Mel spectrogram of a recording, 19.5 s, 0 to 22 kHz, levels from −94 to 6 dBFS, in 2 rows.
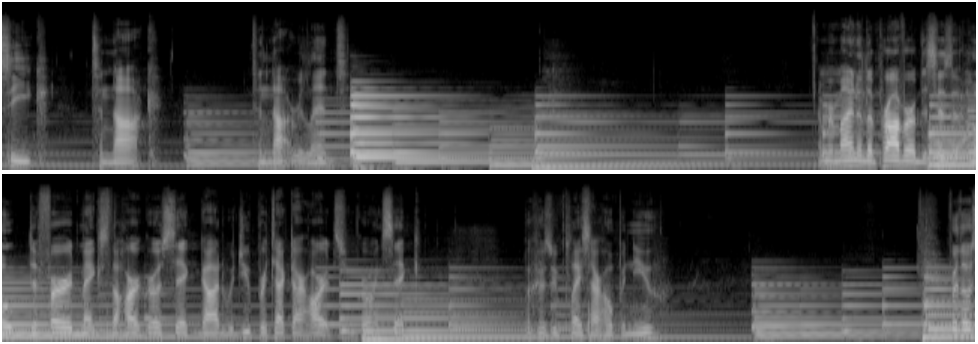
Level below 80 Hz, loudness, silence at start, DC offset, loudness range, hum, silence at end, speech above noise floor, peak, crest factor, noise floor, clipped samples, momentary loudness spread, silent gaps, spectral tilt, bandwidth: -62 dBFS; -29 LUFS; 0 s; under 0.1%; 10 LU; none; 0 s; 22 dB; -6 dBFS; 24 dB; -49 dBFS; under 0.1%; 18 LU; none; -6 dB/octave; 14.5 kHz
